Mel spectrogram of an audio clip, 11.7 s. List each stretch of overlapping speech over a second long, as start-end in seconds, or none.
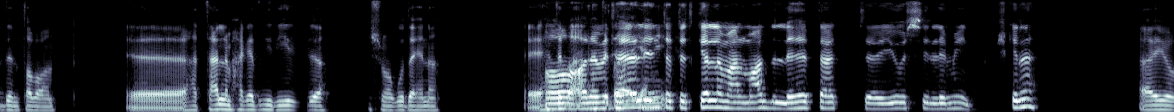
5.5-6.7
